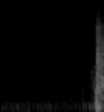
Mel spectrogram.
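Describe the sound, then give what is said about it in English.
After near silence, a short faint intake of breath leads into one sudden, loud, breathy sneeze that bursts out right at the end. “Bless you.”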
